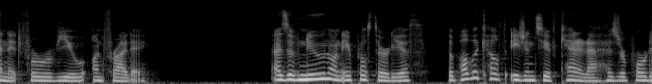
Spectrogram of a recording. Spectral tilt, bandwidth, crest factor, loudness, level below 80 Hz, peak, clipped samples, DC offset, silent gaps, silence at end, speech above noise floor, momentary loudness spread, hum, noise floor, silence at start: -6.5 dB/octave; 13 kHz; 16 dB; -24 LUFS; -52 dBFS; -8 dBFS; under 0.1%; under 0.1%; none; 0 s; 33 dB; 12 LU; none; -56 dBFS; 0 s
